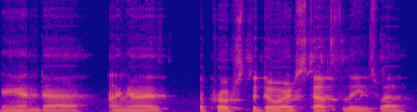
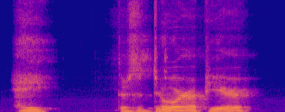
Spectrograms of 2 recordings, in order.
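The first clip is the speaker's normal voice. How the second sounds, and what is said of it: Loud whisper. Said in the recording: “whisper down, like a loud whisper.”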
